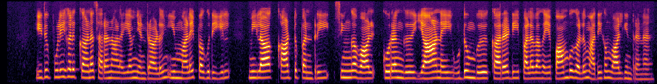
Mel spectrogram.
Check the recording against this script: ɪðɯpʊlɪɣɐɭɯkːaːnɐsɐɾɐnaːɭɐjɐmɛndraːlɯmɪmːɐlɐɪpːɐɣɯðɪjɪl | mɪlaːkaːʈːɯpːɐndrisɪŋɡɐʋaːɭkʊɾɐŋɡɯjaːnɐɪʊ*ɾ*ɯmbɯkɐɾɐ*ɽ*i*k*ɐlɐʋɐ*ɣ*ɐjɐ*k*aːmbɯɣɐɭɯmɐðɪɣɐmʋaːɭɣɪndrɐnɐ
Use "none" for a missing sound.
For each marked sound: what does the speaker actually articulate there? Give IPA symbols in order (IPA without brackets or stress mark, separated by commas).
ɽ, ɽ, p, ɣ, p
